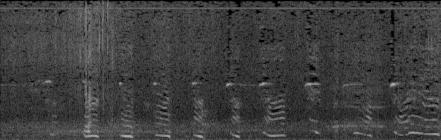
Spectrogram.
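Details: Pup EllieMae whimpering with her head inside a culvert she passes every day, apparently wanting something in there; a series of about ten thin, high whining yelps, some bending up then down, coming roughly every half second over a low background rumble.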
